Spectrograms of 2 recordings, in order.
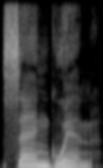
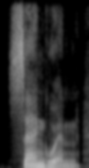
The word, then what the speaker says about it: sanguine: the correct pronunciation is sanguin let's break it down first we have sang which rhymes with hang and is the stressed syllable next is gwin which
